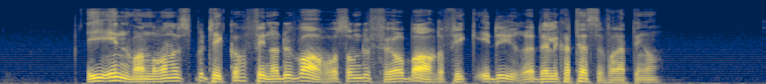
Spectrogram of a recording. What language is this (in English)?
Norwegian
